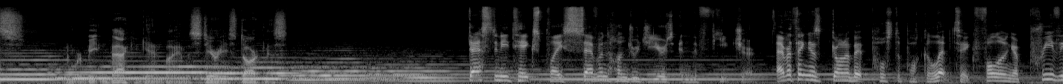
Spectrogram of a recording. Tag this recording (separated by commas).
Music, Speech, French horn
